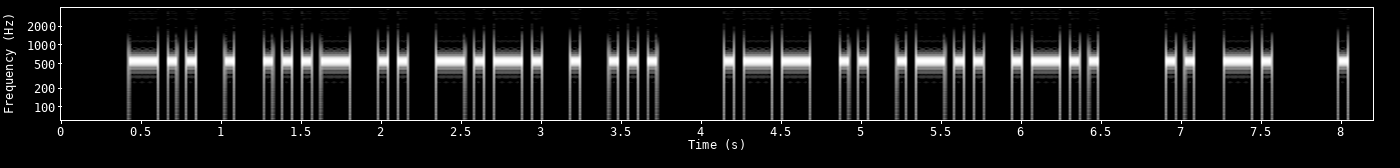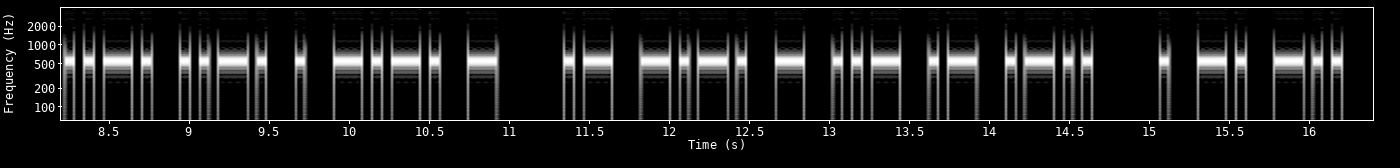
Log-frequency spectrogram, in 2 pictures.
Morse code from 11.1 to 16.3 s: ACTUAL END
